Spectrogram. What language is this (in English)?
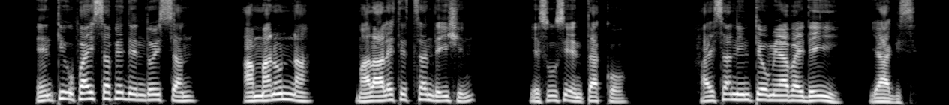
Gofa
